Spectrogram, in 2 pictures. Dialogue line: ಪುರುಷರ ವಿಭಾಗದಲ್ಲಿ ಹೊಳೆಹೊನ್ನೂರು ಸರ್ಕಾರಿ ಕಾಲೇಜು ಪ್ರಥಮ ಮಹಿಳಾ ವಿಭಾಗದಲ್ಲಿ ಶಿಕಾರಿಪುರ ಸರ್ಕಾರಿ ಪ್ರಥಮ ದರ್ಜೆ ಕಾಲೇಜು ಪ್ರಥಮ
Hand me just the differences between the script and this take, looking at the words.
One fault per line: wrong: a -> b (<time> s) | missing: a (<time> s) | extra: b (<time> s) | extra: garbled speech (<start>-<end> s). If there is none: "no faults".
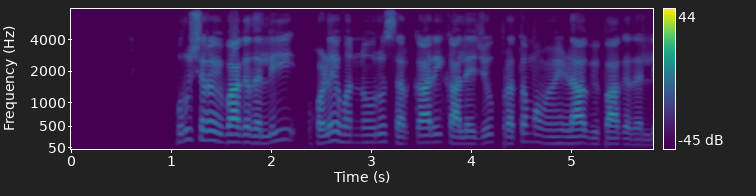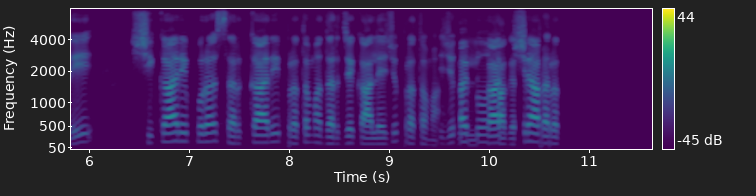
extra: garbled speech (9.5-10.7 s)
